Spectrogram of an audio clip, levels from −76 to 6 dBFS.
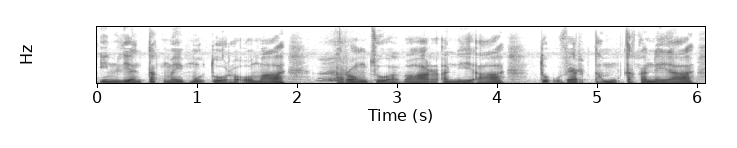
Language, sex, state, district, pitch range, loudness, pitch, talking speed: Mizo, male, Mizoram, Aizawl, 95-110 Hz, -20 LUFS, 105 Hz, 225 wpm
